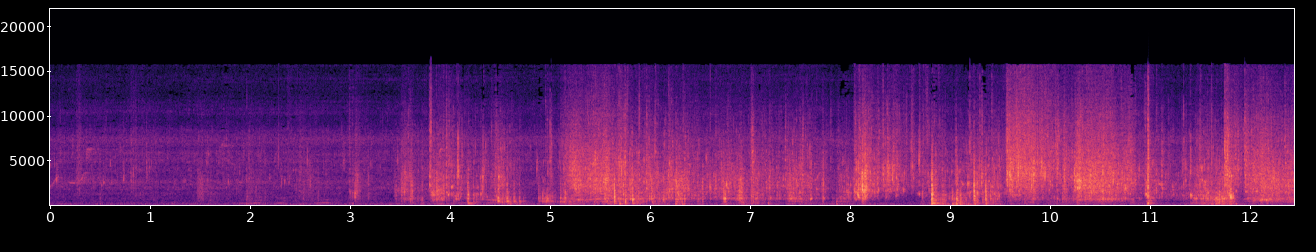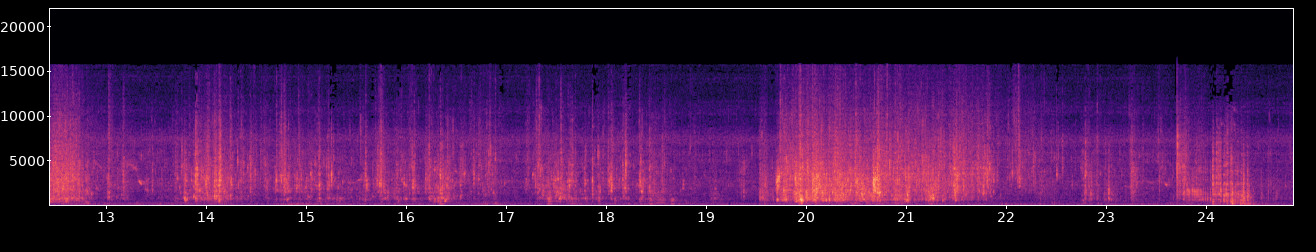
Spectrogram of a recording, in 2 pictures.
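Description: Water poured from a plastic dipper into a plastic basin several times, splashing and sloshing, then the basin tipped out onto the ground near the end.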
